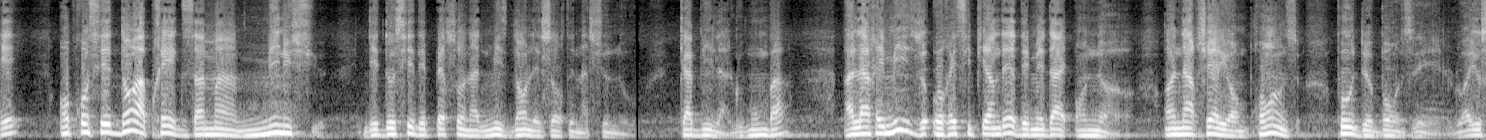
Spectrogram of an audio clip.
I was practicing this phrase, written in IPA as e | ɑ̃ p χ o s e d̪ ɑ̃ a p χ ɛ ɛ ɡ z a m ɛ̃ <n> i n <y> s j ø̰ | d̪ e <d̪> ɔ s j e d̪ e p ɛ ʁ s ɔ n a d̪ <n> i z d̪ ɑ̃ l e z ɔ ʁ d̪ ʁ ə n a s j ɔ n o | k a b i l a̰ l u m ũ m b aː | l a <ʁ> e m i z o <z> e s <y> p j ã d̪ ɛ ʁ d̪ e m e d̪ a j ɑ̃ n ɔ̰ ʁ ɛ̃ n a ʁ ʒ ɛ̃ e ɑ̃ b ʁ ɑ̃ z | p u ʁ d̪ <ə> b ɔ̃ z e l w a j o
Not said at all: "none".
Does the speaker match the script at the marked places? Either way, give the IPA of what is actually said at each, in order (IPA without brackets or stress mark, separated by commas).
m, y, d̪, m, ʁ, ʁ, i, ə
